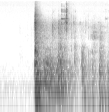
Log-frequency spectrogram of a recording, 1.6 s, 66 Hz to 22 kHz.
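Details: 1971 VW Beetle sitting for years, first key turn with no fuses in and no petrol yet: brief starter whirr with a few uneven compression pulses as the air-cooled engine turns over; cranking sounds healthy.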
